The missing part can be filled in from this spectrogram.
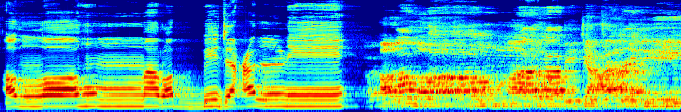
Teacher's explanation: মিমের মধ্যে মিম মুশাদ্দাদ হয়েছে, এখানে গুণা আছে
